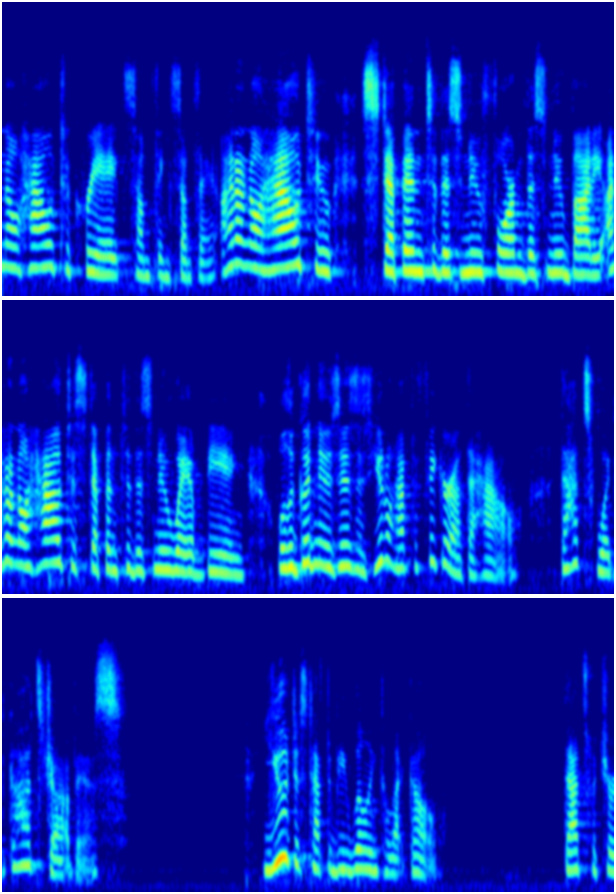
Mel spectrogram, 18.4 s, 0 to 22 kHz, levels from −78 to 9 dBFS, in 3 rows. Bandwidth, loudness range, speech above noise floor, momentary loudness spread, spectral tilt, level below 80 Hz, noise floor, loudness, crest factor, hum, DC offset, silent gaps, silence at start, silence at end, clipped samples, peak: 14.5 kHz; 10 LU; 42 dB; 15 LU; -3 dB/octave; -74 dBFS; -73 dBFS; -30 LUFS; 24 dB; none; under 0.1%; none; 0 s; 0 s; under 0.1%; -8 dBFS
